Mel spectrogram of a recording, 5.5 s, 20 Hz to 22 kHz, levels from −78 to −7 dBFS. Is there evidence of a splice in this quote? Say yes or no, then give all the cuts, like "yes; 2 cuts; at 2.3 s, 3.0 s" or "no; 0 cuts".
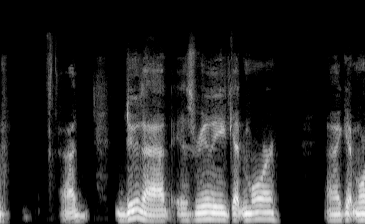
yes; 1 cut; at 3.4 s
